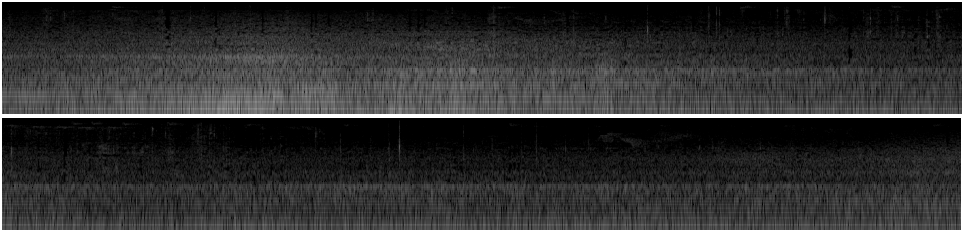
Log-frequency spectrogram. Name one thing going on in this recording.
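A squirrel nibbles seeds close by.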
